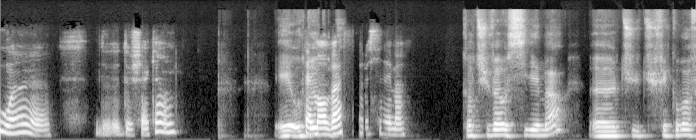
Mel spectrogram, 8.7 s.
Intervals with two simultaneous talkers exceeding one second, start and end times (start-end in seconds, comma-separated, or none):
none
